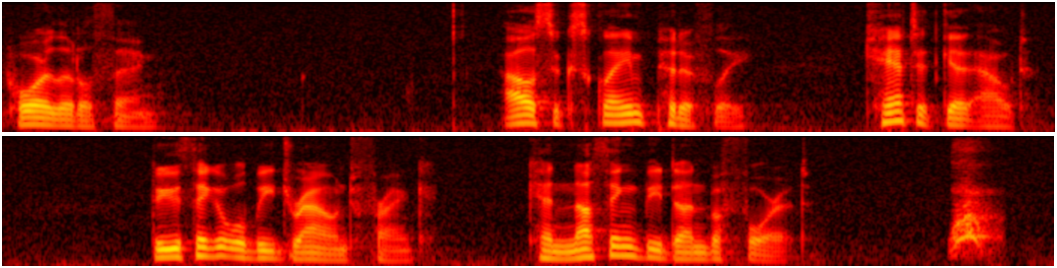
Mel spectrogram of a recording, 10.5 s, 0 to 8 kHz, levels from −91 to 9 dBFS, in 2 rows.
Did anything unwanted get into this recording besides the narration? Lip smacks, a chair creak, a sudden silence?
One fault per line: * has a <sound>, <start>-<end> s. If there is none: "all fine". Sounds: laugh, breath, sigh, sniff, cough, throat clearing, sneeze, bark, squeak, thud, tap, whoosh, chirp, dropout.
* has a bark, 10.0-10.3 s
